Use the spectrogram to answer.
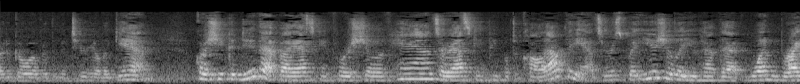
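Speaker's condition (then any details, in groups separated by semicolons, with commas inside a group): No condition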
